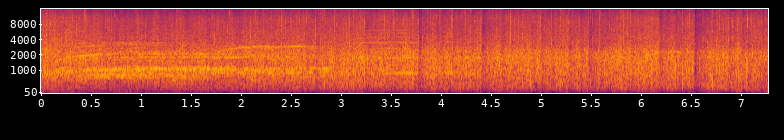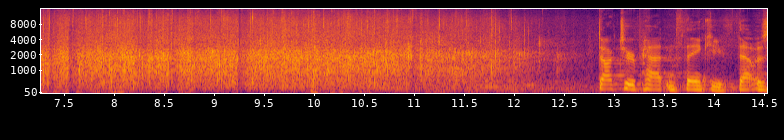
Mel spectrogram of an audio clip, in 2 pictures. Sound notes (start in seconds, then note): 2.3 applause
